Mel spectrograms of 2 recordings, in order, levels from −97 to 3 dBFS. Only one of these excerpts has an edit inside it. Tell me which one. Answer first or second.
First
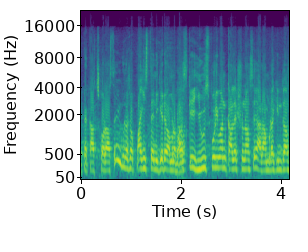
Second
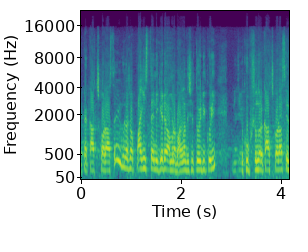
first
